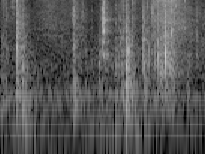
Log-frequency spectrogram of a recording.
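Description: Shrink-wrapped card boxes being handled and set down on a fabric mat: a few soft plastic crinkles and light knocks.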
